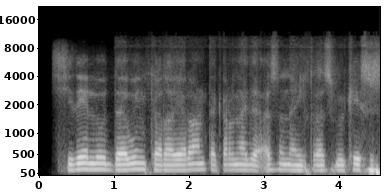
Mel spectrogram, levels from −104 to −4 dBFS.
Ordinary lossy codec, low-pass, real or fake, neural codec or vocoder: Opus, 24 kbps; 10.8 kHz; fake; codec, 16 kHz in and 24 kHz out, 0.9 kbps, LongCat-Audio-Codec, fine tuned four codebook decoder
